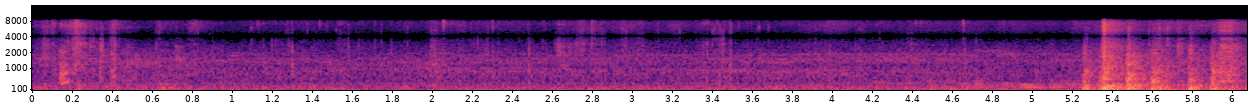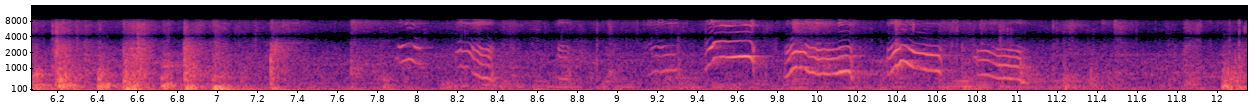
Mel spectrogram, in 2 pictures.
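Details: Jack Russell Terrier puppies being weaned, trying formula from a bowl for the first time instead of a bottle, recorded 25 June 2009 on a Kodak camera; lapping and shuffling noises, then high squeaky whimpers and yips rising and falling toward the end.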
